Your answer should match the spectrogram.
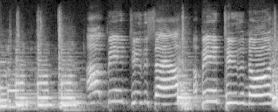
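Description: Rockabilly song: picked guitar over a walking bass line, then a singer comes in about a second in and holds a note with wide vibrato.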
